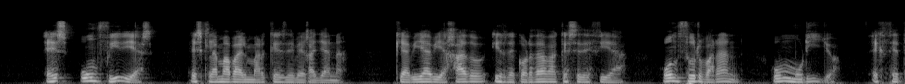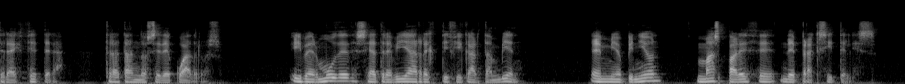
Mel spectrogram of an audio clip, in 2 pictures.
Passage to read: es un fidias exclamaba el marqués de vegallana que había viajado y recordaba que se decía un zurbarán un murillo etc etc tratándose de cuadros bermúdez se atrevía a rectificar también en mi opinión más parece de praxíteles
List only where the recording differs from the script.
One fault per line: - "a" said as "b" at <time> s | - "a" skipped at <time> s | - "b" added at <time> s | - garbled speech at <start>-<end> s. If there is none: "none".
- "y" added at 11.9 s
